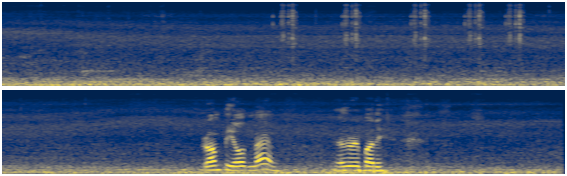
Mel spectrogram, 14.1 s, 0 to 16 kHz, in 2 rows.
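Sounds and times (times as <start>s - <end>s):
steady low rumble: 0.0s - 14.0s
camera shutter clicking: 3.4s - 4.6s, 5.2s - 6.6s.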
